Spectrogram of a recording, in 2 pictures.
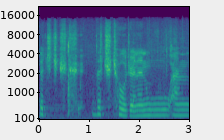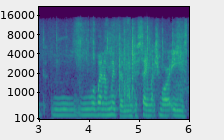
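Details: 25-year-old woman who has stammered since early childhood, speaking; stuttering.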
